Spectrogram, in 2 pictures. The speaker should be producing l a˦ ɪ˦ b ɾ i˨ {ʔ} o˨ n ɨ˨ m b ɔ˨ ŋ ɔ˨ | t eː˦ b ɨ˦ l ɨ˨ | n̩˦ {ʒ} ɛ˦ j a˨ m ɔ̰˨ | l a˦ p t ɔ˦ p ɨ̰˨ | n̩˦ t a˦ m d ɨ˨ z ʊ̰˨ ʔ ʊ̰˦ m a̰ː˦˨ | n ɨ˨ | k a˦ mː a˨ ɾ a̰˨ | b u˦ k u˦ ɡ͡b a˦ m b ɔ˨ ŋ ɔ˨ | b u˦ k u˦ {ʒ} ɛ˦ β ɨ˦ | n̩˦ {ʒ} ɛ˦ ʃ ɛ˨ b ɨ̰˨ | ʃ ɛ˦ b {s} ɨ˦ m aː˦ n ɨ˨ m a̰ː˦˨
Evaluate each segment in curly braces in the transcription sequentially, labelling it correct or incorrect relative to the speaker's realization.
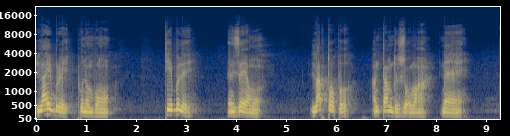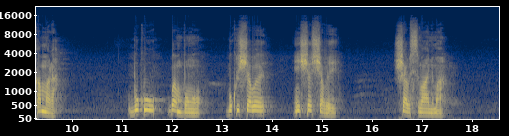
incorrect: p, incorrect: z, incorrect: ʃ, incorrect: ʃ, correct

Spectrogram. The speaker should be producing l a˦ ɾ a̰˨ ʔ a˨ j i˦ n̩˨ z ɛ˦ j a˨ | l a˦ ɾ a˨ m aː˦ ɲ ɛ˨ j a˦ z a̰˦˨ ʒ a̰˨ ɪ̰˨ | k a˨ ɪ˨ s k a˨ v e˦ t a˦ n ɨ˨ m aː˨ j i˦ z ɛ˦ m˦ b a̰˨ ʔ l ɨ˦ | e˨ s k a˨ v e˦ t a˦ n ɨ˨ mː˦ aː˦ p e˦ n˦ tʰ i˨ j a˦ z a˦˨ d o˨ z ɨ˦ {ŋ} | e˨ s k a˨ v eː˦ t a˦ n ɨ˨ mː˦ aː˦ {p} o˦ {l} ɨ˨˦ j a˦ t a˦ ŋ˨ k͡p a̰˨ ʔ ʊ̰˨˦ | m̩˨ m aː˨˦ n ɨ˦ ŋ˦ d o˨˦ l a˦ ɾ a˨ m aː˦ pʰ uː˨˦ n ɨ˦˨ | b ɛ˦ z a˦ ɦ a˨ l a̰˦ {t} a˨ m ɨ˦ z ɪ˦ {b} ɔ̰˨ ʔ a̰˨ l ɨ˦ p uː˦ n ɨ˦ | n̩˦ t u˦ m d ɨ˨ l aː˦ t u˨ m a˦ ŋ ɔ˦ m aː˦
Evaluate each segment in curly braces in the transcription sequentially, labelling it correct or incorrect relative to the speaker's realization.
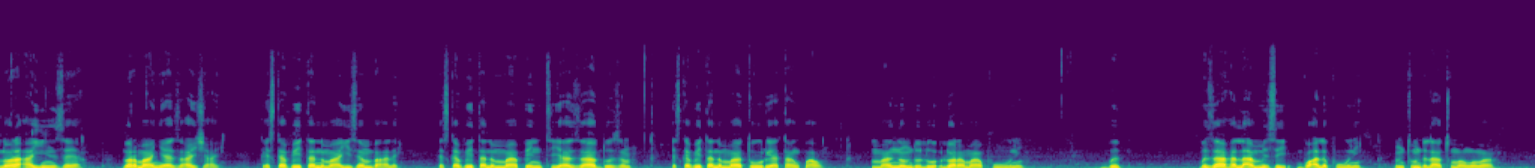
incorrect: m, incorrect: t, incorrect: ɾ, incorrect: ʔ, correct

